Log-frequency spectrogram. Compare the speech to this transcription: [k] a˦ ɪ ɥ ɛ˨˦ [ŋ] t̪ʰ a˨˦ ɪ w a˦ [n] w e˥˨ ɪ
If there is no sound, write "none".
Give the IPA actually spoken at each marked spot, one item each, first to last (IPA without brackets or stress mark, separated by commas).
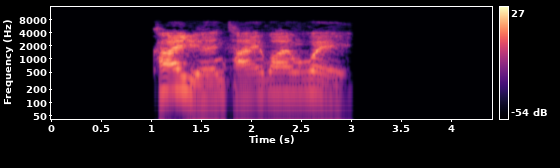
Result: kʰ, n, n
